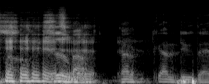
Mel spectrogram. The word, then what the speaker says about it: Shelbyville: You It's in- got to it's in- run the syllables together. It's Shelbyville.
